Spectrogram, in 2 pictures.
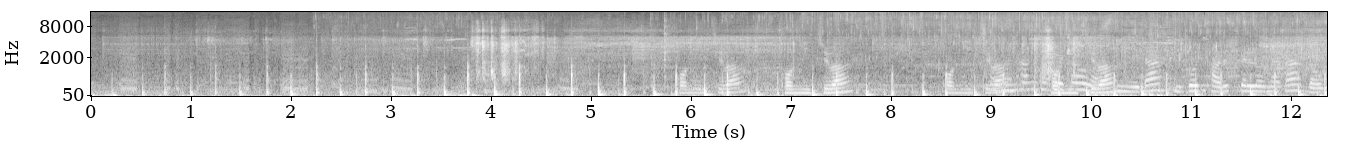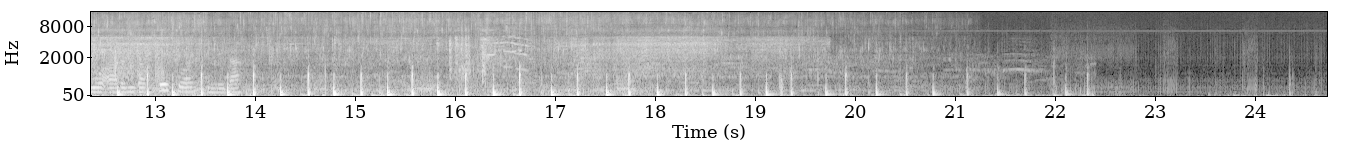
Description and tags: Caçadors de sons - Mira mira Miró
Soundtrack by students from Joan Fuster school for the workshop “Caçadors de sons” at the Joan Miró Foundation in Barcelona.
Composició del alumnes de 1er de l'ESO del Institut Joan Fuster, per el taller ‘Caçadors de sons’ a la Fundació Joan Miró de Barcelona.
Fundacio-Joan-Miro, Cacadors-de-sons, Barcelona, Tallers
